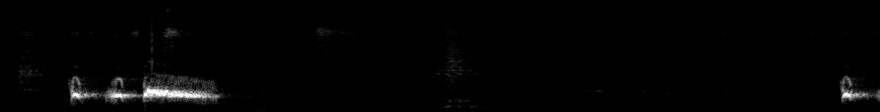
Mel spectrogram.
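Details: Local spotted dove in vigorous song: a cooing phrase of two quick notes and a long held coo, then silence with a faint low call, before the next phrase begins.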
